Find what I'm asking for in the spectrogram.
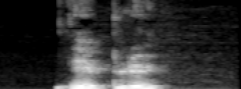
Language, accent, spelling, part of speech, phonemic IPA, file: French, Canada, déplut, verb, /de.ply/, LL-Q150 (fra)-déplut.wav
- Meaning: third-person singular past historic of déplaire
